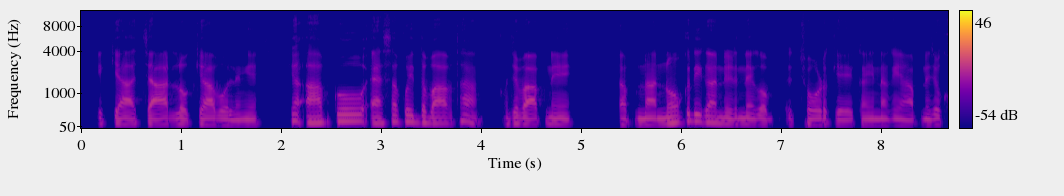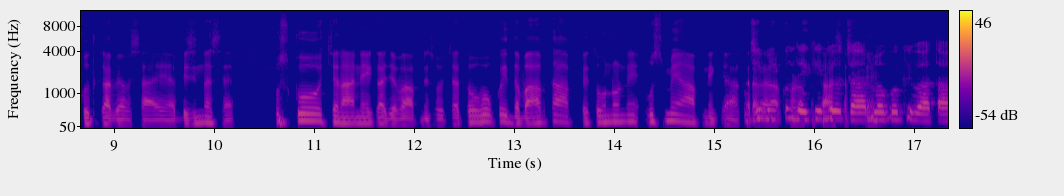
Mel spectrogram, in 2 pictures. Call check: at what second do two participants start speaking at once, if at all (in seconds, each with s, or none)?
15.3 s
